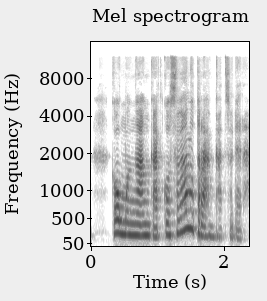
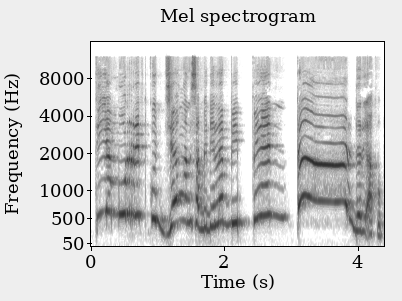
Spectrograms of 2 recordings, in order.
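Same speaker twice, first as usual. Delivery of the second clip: shrill mock of a jealous mentor; jealous teacher; 7 dB louder than usual. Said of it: "Pakai begitu lagi gayanya".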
